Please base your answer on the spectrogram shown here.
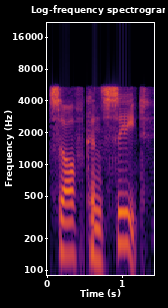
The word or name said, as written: self-conceit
